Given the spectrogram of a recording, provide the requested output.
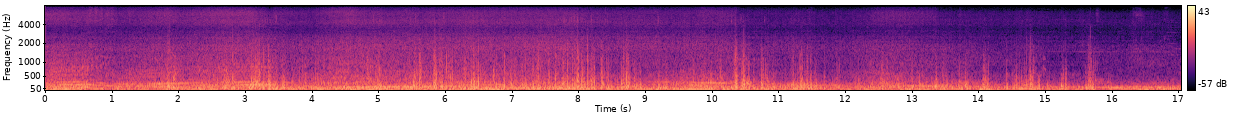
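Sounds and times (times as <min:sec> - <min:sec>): car engine shifting gears: 0:00.0 - 0:17.0
road and wind noise: 0:00.0 - 0:17.0.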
